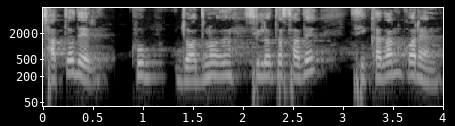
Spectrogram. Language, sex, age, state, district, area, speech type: Bengali, male, 45-60, West Bengal, Jhargram, rural, spontaneous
